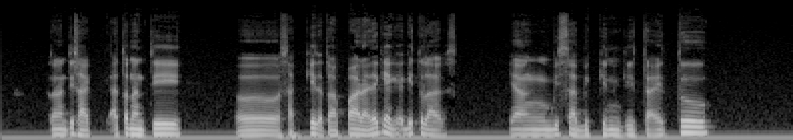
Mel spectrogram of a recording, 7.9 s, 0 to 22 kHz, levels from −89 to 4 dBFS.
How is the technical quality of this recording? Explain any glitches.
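The recording is compromised by mains hum running through the whole speech clip. A steady 50 Hz tone with some low harmonics sits under the speech, fairly prominent at roughly 15 dB below it, consistent with a ground loop or a nearby transformer coupling the power line into the signal path.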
